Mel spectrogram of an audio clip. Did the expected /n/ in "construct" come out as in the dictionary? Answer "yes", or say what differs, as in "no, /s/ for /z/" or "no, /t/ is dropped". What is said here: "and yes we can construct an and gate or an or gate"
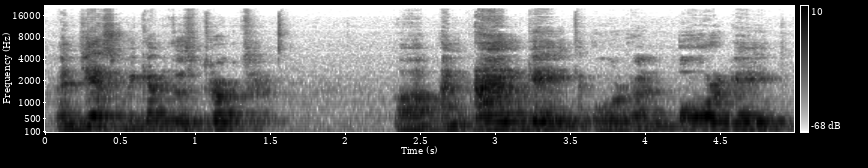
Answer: no, /n/ is dropped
